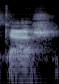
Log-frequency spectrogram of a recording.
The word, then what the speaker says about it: cache: thanks for watching honestly I do think it's cash in English for those of us here and in America but because I have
